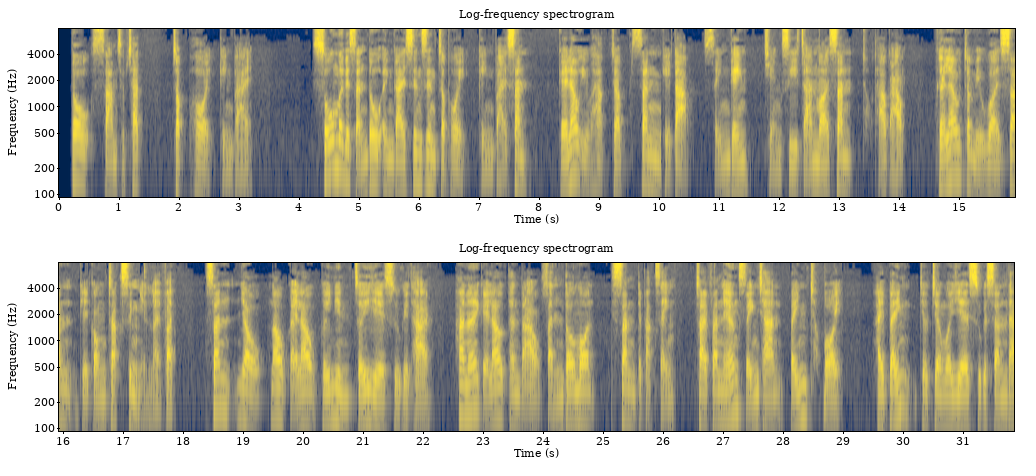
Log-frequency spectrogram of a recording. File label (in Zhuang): good news zhuang nanning fushu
